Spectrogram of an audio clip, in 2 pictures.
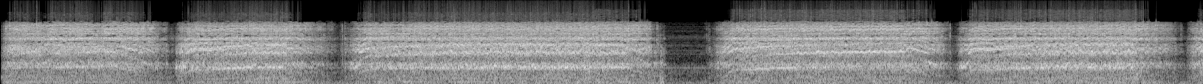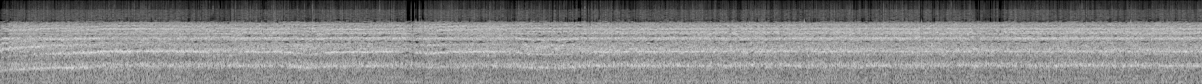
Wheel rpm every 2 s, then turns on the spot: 140, 120, 190, 100, 150, 170, 170, 230, 220, 230, 230, 230.
none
